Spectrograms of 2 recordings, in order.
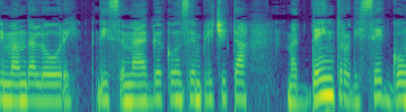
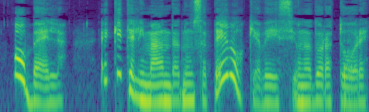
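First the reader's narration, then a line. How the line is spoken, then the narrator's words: Curious, surprised group exclaiming. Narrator (Italian): esclamarono, piene di curiosità e di sorpresa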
